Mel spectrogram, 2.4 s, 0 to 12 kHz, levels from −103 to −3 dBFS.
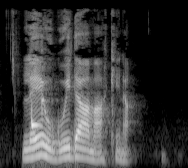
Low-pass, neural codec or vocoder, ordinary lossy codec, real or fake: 9.9 kHz; none; MP3, 96 kbps; real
